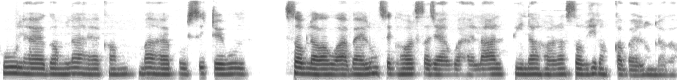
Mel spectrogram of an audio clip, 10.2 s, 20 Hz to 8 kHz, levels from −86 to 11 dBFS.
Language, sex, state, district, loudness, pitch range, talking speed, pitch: Hindi, female, Bihar, Sitamarhi, -20 LUFS, 160-170 Hz, 160 wpm, 165 Hz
